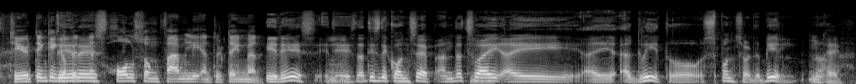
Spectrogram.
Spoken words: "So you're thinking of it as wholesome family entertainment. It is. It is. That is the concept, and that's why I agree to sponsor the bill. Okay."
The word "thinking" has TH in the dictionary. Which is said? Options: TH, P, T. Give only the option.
T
